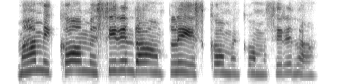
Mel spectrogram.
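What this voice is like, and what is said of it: Thick Spanish accent. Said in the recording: “in her thick Spanish accent”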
